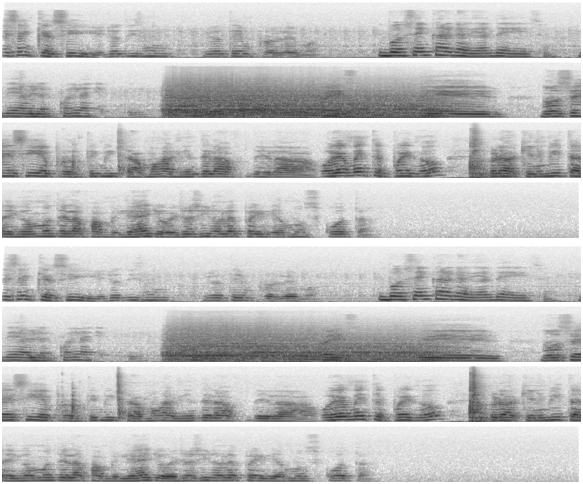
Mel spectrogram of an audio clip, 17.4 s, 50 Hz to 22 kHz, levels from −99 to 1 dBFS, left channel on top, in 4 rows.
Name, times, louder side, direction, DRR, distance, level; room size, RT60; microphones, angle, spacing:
voice 1, 0.0-2.4 4.5-4.7 5.7-7.0 7.4-8.1 8.4-12.0 12.3-15.8, right 1 dB, 85° left, 1.8 m, -30 dB
sound 1, 1.0-8.0, left 1 dB, 45° left, 1.1 m, -30 dB
voice 2, 2.8-5.0 5.3-5.4, left 2 dB, 15° left, 0.4 m, -30 dB
Car, 9.1-9.8 12.0-12.8, right 5 dB, 45° right, 0.4 m, -35 dB
3.4 x 2.2 x 2.2 m
head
